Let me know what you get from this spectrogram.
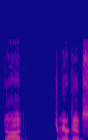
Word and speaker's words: Jahmyr Gibbs: No, we got, so the odds right now sit CJ Stroud 1, Puka Nuka 2nd, 3rd is Jahmyr Gibbs.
